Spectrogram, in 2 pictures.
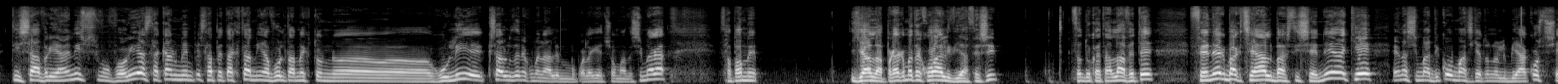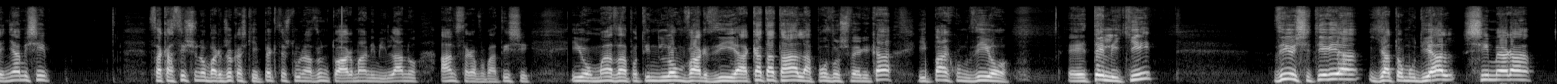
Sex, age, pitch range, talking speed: male, 30-49, 160-215 Hz, 150 wpm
